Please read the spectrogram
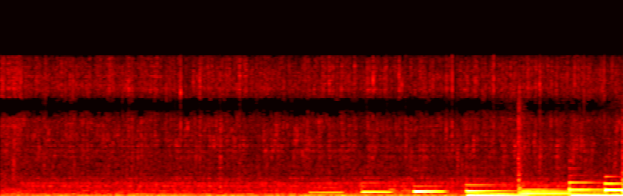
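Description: Food sizzling steadily in hot oil in a frying pan. About three seconds in, background music starts with a few single notes, then full chords and bass near the end, louder than the sizzle.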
